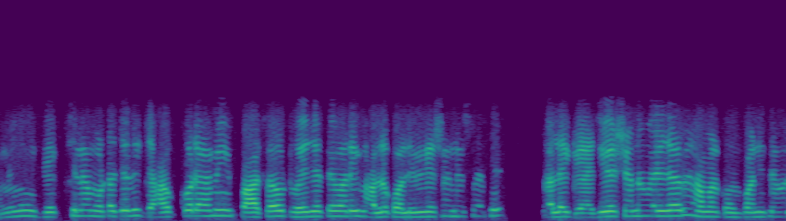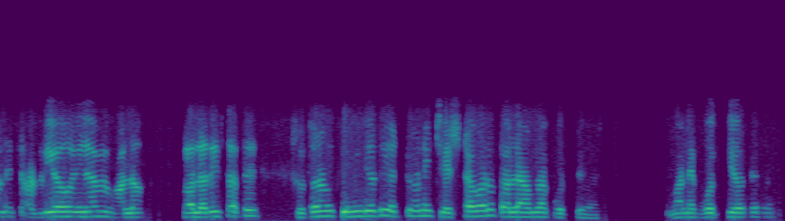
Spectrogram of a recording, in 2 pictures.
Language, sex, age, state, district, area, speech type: Bengali, male, 18-30, West Bengal, Dakshin Dinajpur, urban, conversation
